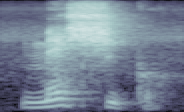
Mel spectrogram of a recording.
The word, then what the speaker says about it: México: Esas palabras que solían escribirse con X se pronunciaban sh, por ejemplo, México o mujer. Eso era con X, pero con el paso del tiempo esa sh pasó a realizarse como j, y entonces ahora tenemos México y mujer, aunque mucho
